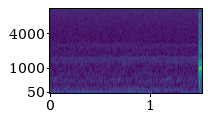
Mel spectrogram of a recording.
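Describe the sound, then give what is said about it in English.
Near silence with a faint low hum, then a sudden loud electronic telephone keypad tone bursts in at the very end, a single sharp touch-tone beep cut off abruptly. “The fingers you have used to dial are too fat.”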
